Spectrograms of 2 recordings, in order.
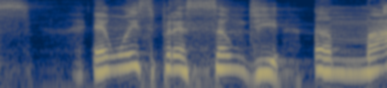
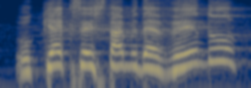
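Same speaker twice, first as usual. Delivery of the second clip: higher and louder call to the crowd; louder prompt; 7 semitones higher, 6 dB louder than usual. Shown as a demonstration. Pastor to children who did not answer, calling louder. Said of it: "Não tô ouvindo as crianças".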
